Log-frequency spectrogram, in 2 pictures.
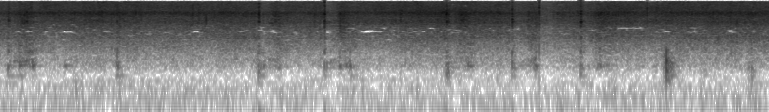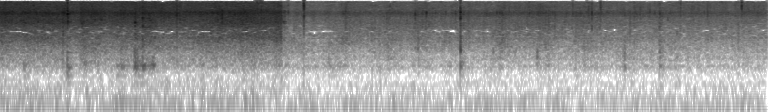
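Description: Chopped onion and garlic sizzling in hot mustard oil in a kadhai as they brown, with a spatula stirring and clicking against the pan now and then. The sizzle drops noticeably about eight seconds in.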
